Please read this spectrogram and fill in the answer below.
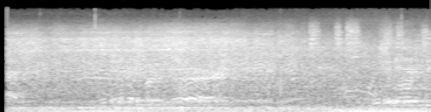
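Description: A pack of small youth motocross bikes racing together, their engines revving and rising and falling in pitch, over a steady low drone.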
